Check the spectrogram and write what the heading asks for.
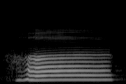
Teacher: یہ ہائے دو آنکھوں والی ہے، اس کو گرم سانس پھینک کر ہم اس کی آواز نکالیں گے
